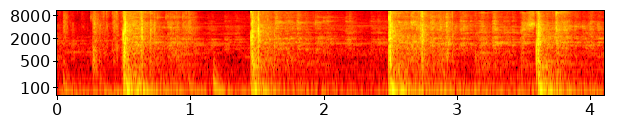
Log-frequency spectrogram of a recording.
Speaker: anytime you touch it it just it rattles keeps tingling away and it's you can't see it but it's the lock mechanism which is just up under here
